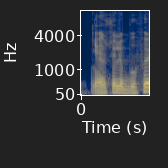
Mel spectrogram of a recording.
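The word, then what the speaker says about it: buffet: ওটা খুব বড় নাম্বারটা বাফে বা বুফে বুফে হচ্ছে কিন্তু এটা উচ্চারণ বুফে এটা মানে কি হতে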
